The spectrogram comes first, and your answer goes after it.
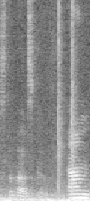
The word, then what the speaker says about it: Stawarska: How is it pronounced? Stawarska or Stawarska?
